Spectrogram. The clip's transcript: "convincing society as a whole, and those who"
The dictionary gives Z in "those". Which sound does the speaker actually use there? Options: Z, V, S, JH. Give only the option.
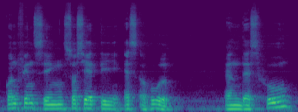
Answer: S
